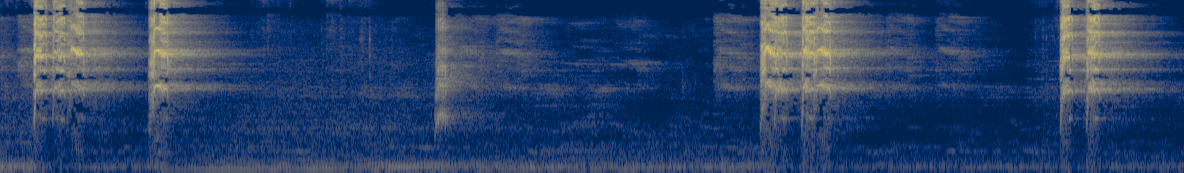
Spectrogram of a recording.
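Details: Sun conure screeching in loud, rasping bursts. A quick pair opens the sequence, then single calls follow after long quiet gaps. Near the end comes a clustered double and a final harsh screech, with low hum in the background.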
